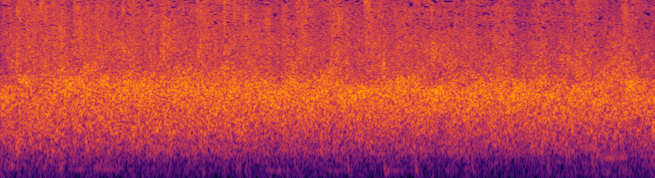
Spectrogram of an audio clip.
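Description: An audience applauds steadily throughout, a dense, even wash of many hands clapping at a strong, sustained level with no talking over it.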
